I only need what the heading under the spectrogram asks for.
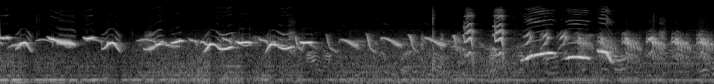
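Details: Caged male Chinese hwamei, a tame songbird, pouring out loud clear whistles in rapid succession, ringing downslurred and upslurred notes, then a few longer sweet slurred whistles near the end, over a faint steady hum.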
